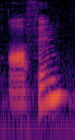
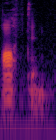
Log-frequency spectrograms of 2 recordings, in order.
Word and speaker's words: often: bring attention to is often o-f-t-n you don't have to pronounce that t okay some people might say often okay but a lot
